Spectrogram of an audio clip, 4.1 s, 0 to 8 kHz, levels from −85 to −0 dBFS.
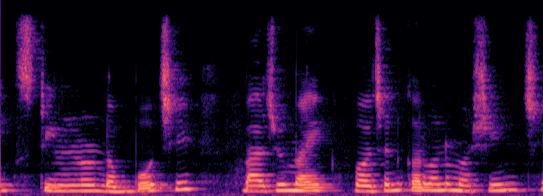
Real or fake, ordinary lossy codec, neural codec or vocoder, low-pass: real; none; none; 7.2 kHz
